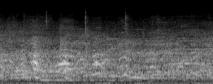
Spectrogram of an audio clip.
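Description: Several voices talking over one another in indistinct chatter, with no single clear speaker.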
